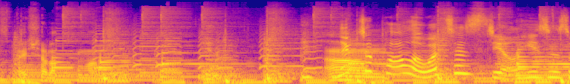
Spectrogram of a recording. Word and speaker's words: DiPaolo: It could be one syllable, but it's two, and it has the No, word. no, Paul. no. Oh, no. It's got an extra syllable up front.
